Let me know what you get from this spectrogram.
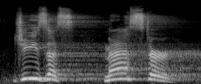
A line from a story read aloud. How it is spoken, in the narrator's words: they called out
